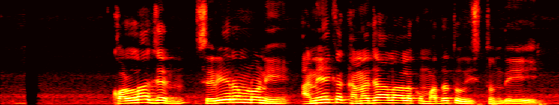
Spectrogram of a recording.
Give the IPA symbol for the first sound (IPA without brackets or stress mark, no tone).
k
